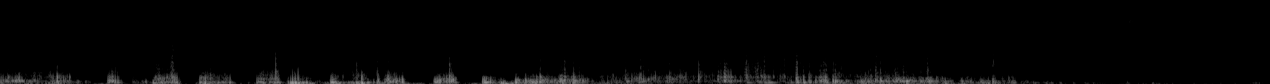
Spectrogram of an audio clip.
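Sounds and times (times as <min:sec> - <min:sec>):
object scratching: 0:00.0 - 0:10.2.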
